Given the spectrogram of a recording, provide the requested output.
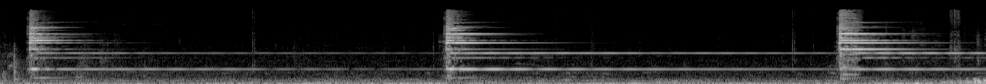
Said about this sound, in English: And the fire department bell that sounded 10 times for each one of the lives lost.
